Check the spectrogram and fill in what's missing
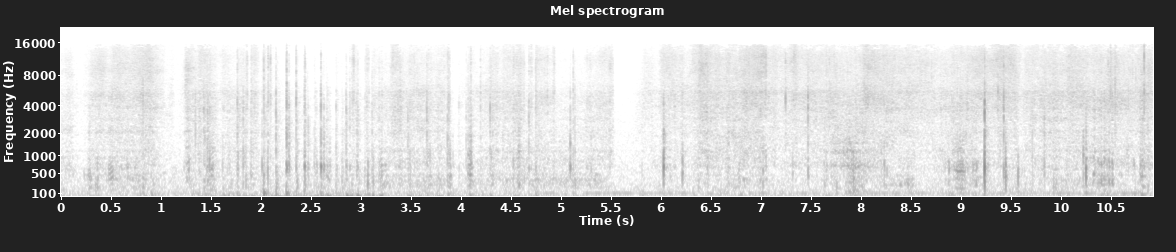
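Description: Long blue nails and fingertips tap and scratch the sides of a small, hollow cardboard gift box wrapped in pink star-print paper with a purple ribbon. The result is a steady, bright, papery crinkling and scratching texture, broken by many sharp clicky taps. A brief quieter gap falls just before the six-second mark.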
